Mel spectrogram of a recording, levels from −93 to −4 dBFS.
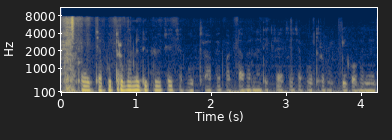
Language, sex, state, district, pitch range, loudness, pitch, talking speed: Rajasthani, female, Rajasthan, Churu, 140-160 Hz, -25 LUFS, 150 Hz, 255 wpm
